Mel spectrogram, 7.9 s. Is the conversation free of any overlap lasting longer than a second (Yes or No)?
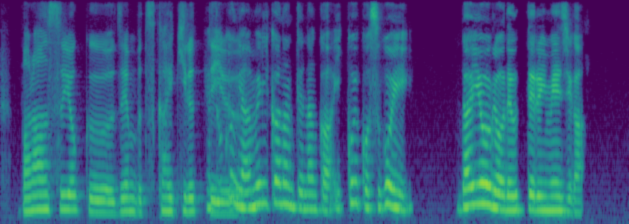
Yes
